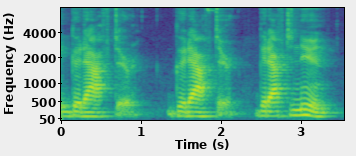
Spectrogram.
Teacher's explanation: Je vous fais remarquer aussi la liaison entre good et after, qui est good after, good after, good afternoon.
